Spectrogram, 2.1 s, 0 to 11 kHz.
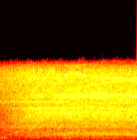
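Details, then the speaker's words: Rebuilt NetGain WarP 9 EV motor being run in to seat new brushes, Soliton1 controller idle current set to 100 with a 50 A motor-current limit; smooth rising airy whir with no clicks or grinding, settling into a steady spin. "and immediately we can hear the motor spinning up in the background"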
